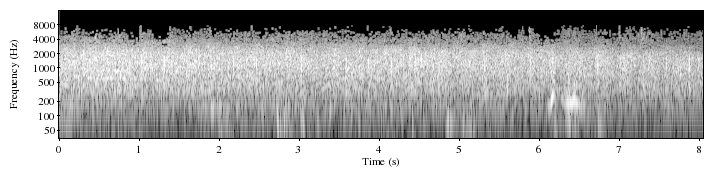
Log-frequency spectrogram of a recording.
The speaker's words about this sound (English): Okay, just so you all know, they nailed every line. So one more round of applause for these great kids.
